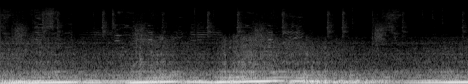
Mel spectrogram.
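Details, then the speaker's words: Jeep running badly on the codes it threw: revs rise and sag unevenly on each throttle blip, bogging and nearly dying instead of pulling cleanly; owner suspects the PCM or throttle position sensor, not confirmed. "keep bouncing off the gas and you guys can hear it it it's just dying"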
